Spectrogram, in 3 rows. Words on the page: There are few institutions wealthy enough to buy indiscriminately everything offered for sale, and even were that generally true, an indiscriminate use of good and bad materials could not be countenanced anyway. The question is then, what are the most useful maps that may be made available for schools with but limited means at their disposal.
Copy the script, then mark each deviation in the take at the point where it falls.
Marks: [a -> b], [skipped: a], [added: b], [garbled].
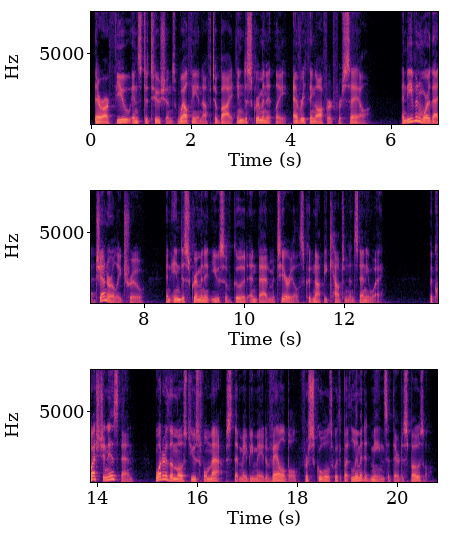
There are few institutions wealthy enough to buy indiscriminately everything offered for sale, and even were that generally true, an indiscriminate use of good and bad materials could not be countenanced anyway. The question is then, what are the most useful maps that may be made available for schools with but limited means at their disposal.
